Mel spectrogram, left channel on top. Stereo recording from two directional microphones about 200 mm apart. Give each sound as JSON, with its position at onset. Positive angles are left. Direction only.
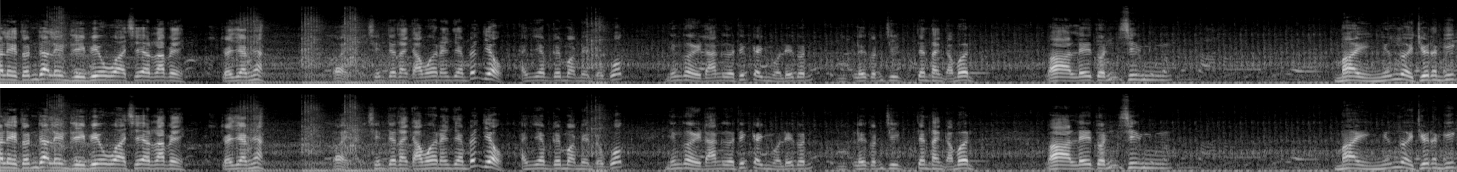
{"t": 0.0, "sound": "speech", "side_deg": 10}
{"t": 7.6, "sound": "speech", "side_deg": 0}
{"t": 8.5, "sound": "speech", "side_deg": 15}
{"t": 13.4, "sound": "speech", "side_deg": 5}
